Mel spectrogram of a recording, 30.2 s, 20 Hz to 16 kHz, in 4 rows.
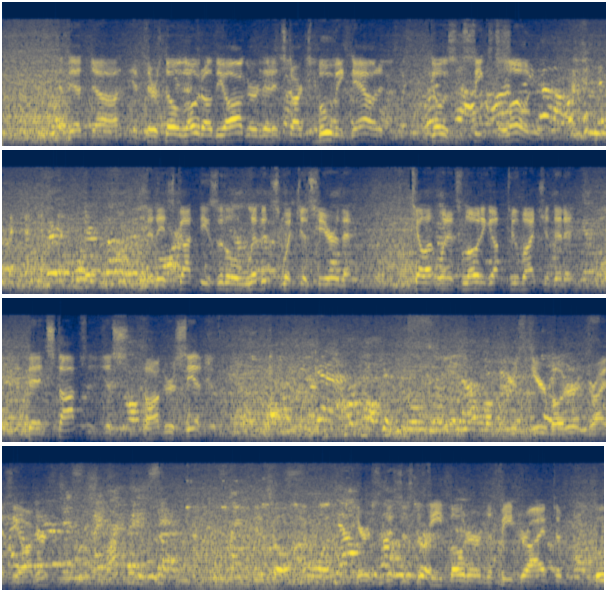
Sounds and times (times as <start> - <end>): Speech: 0.7 - 12.0, 12.6 - 30.1.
